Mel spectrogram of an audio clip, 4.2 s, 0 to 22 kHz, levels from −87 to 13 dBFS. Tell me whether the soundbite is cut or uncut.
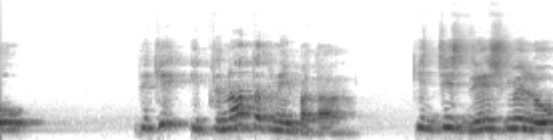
cut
